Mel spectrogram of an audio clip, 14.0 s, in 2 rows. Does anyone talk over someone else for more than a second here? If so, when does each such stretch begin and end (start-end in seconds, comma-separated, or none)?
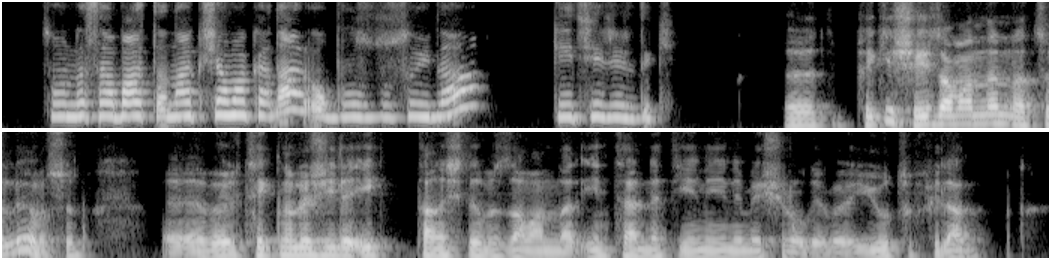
none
